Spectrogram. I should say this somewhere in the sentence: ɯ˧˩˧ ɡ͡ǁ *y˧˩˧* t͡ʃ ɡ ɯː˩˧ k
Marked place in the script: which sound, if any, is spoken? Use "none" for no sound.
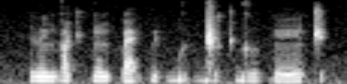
y˧˩˧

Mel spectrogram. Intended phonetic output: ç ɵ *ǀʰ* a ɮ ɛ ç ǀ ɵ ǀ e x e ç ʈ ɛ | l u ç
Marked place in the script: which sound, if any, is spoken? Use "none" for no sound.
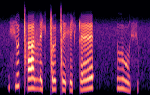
ǀʰ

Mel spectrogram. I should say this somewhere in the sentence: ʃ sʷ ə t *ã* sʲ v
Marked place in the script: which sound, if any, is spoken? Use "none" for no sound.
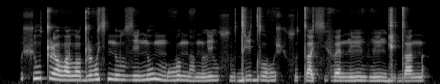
a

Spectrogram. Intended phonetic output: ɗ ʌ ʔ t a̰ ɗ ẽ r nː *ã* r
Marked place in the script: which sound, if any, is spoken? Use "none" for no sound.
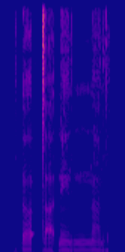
ã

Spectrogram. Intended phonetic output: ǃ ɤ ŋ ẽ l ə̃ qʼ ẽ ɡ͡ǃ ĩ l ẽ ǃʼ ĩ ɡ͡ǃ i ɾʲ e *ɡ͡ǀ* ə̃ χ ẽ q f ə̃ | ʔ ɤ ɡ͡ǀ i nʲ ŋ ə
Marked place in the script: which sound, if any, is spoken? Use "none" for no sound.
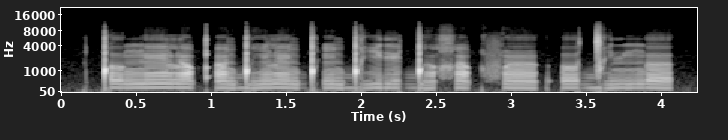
ɡ͡ǃ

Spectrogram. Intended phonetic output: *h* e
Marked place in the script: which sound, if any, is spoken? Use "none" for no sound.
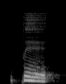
p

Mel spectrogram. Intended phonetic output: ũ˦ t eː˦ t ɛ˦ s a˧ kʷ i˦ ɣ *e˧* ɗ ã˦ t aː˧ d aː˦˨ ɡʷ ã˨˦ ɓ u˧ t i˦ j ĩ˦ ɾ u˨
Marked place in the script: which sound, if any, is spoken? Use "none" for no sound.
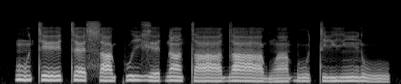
e˧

